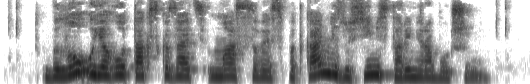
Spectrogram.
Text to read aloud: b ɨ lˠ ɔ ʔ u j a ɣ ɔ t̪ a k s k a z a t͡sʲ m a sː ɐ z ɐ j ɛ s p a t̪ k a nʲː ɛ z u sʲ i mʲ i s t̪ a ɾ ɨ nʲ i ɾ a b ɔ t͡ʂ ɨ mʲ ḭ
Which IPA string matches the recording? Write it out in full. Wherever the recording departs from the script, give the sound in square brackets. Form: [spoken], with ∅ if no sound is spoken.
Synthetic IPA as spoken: b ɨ lˠ ɔ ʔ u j a ɣ ɔ t̪ a k s k a z a t͡sʲ m a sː ɐ [v] ɐ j ɛ s p a t̪ k a nʲː ɛ z u sʲ i mʲ i s t̪ a ɾ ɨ [mʲ] i ɾ a b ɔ t͡ʂ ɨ mʲ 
